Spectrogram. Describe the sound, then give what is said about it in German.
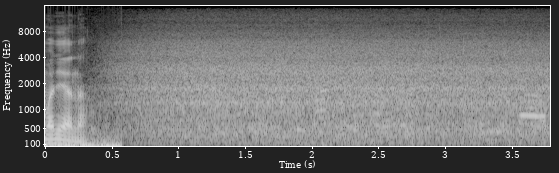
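Heavy rain pours down on a river boat in extreme darkness and fog, a steady, dense hiss that fills the whole scene without letup, right after a brief trace of a voice at the very start. “Es ist extrem dunkel, viel Regen, viel Nebel, nicht einfach.”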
